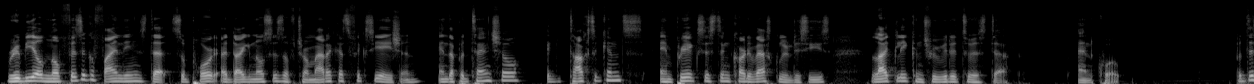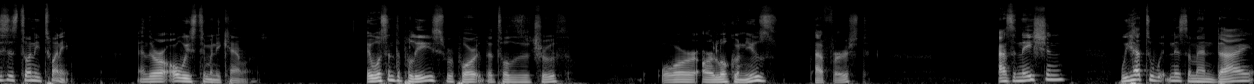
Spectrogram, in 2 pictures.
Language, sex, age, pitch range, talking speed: English, male, 20-39, 110-145 Hz, 150 wpm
